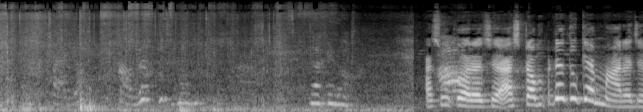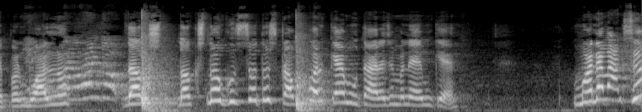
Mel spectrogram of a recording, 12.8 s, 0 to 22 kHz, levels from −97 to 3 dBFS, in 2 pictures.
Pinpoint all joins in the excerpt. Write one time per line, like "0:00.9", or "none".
0:04.1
